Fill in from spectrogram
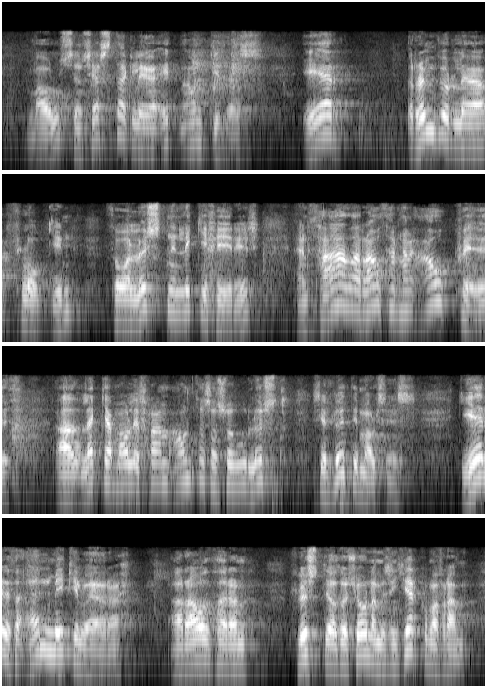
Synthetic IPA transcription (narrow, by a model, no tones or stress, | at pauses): maːwlsɛmsjɛr̥st̪ʰaklɛɣaejt̪̚nawɲcɪθɛsː | ɛɾ | rœmvʏɾlɛɣafloːwcɪnθowaðlœɥst̪nɪnlɪcːɪfɪɾɪɾ̥ɛnθaðaðraːwðθaɾanavɪaːwkʰvɛːðʏðaðlɛcːamaːwlɪfɾamːaːwnθɛsːasœɣlœɥst̪nsjɛlʏːt̪ɪmawlsɪnscɛːɾɪ̥θaðɛnːmɪːcɪlvɛːɣaɾa | a̰ðraːwðθaðɾanː | l̥ʏst̪ɪawθowsjoːwnamɛnsɛmçɛːɾ̥kʰɔːmafɾa̰mː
